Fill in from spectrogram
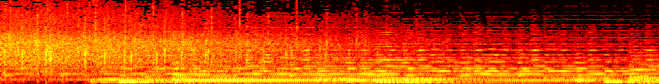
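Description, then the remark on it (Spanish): A sustained ovation of dense, crowd-wide applause, loud and steady for several seconds before easing slightly toward the end, with no one speaking over it. “Dar una fuerte ovación a Teresa porque se lo merece todo.”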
